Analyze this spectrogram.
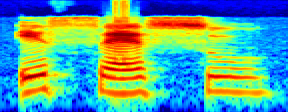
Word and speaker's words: excesso: Nessas palavras, o X aparece seguido da letra C. Porém, ao ler, repetir e pronunciar essas palavras, só conseguimos perceber o som da letra C. Nesses casos, o X não tem nenhum valor fonético, ou seja, ele não apresenta nenhum som.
